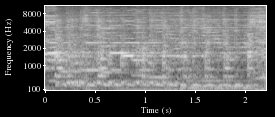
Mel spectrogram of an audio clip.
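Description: Loud music with a steady beat and a fast run of repeating notes, played for dancing.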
